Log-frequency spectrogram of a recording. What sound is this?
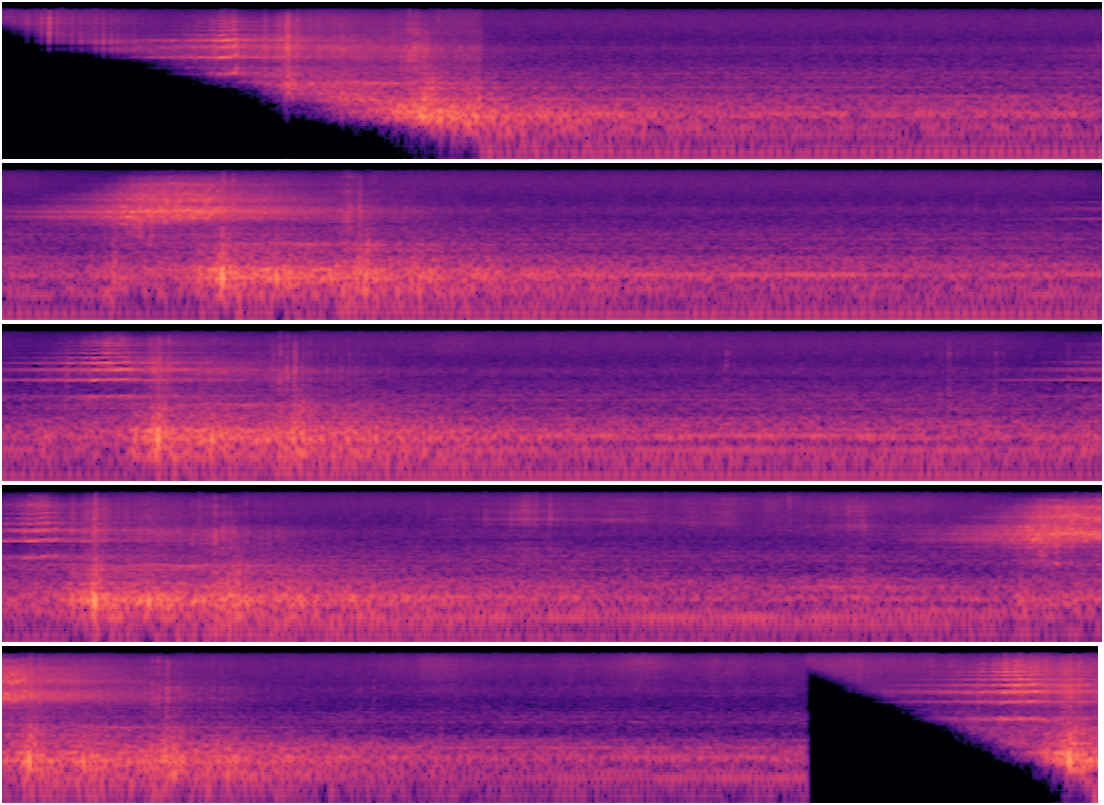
scary wipers
I created this sample by recording my broken windscreen wipers and then edit it in cool edit pro using reverse effect, reverb and time slow down effect.
horror, string, creepy, freaky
